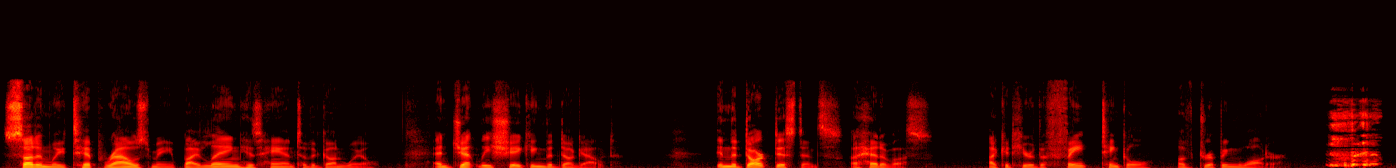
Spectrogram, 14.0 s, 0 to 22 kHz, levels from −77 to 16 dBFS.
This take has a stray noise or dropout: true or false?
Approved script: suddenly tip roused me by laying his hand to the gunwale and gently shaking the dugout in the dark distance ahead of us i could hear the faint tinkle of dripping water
true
